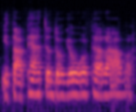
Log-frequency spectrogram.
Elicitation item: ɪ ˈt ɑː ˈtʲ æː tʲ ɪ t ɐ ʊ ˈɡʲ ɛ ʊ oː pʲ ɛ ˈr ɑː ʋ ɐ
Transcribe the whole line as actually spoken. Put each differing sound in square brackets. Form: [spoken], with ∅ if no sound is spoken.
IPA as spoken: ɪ ˈt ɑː [ˈpʲ] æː tʲ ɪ [d] ɐ ʊ ˈɡʲ ɛ ʊ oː pʲ ɛ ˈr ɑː ʋ ɐ

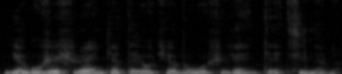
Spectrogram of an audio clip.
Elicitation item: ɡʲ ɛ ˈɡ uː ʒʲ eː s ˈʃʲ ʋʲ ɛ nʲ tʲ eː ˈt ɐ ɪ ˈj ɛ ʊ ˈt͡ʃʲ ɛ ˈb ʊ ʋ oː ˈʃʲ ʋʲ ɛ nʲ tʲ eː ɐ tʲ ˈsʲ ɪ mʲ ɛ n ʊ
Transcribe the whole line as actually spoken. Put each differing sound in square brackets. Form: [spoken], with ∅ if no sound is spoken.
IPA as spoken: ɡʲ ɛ ˈɡ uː ʒʲ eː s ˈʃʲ ʋʲ ɛ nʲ tʲ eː ˈt ɐ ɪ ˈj ɛ ʊ ˈt͡ʃʲ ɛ ˈb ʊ ʋ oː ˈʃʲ ʋʲ ɛ nʲ tʲ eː ɐ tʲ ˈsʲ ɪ mʲ ɛ n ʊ

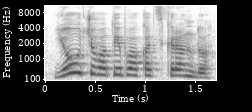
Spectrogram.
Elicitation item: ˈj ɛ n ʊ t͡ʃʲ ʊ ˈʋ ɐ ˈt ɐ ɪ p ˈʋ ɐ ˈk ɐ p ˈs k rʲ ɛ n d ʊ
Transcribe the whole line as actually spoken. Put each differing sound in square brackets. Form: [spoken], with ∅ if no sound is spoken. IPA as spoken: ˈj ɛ [∅] ʊ t͡ʃʲ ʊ ˈʋ ɐ ˈt ɐ ɪ p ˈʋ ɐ ˈk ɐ [t] ˈs k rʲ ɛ n d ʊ

